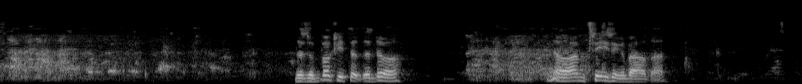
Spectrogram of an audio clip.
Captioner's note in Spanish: risas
